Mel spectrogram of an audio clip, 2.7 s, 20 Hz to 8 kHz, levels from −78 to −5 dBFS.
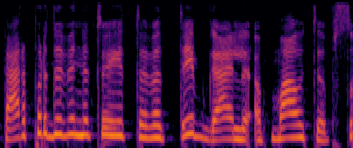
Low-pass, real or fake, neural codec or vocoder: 7.2 kHz; real; none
